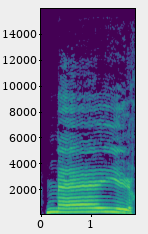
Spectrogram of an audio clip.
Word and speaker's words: Meyer: Meyer, ó, Meyer, paroxítona, ó, paroxítona porque a sílaba forte é esse E, Meyer, que não termina em A, E, O, em ENS, ou seja, termina em R, tá?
